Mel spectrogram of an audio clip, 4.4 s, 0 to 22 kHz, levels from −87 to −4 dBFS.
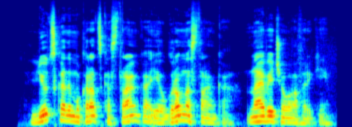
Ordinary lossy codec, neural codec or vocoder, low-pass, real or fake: none; none; none; real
